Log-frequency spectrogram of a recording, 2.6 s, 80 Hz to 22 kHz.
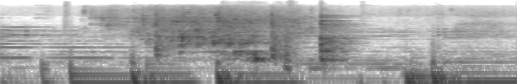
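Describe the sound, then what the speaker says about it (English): Water splashes and pours into a blender for a couple of seconds, with a few hard clunks and knocks as it fills. "I have my blender ready and I'm gonna add 1 cup of water."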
